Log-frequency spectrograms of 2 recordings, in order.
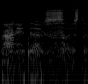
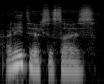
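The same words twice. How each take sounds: First: Breathy whispered repeat. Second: Said in the usual way. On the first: Shown as a demonstration. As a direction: whisper it to yourself.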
